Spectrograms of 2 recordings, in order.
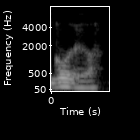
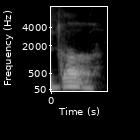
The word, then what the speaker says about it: Greer: my leg, they say they don't pronounce it Greer, that it was Gur. It may be, but I've always pronounced it Greer because I don't live there. I'm not saying that I'm right. I'm saying this out of pure ignorance because I remember I thought it was one of those. I was just saying, so it is pronounced Gur.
